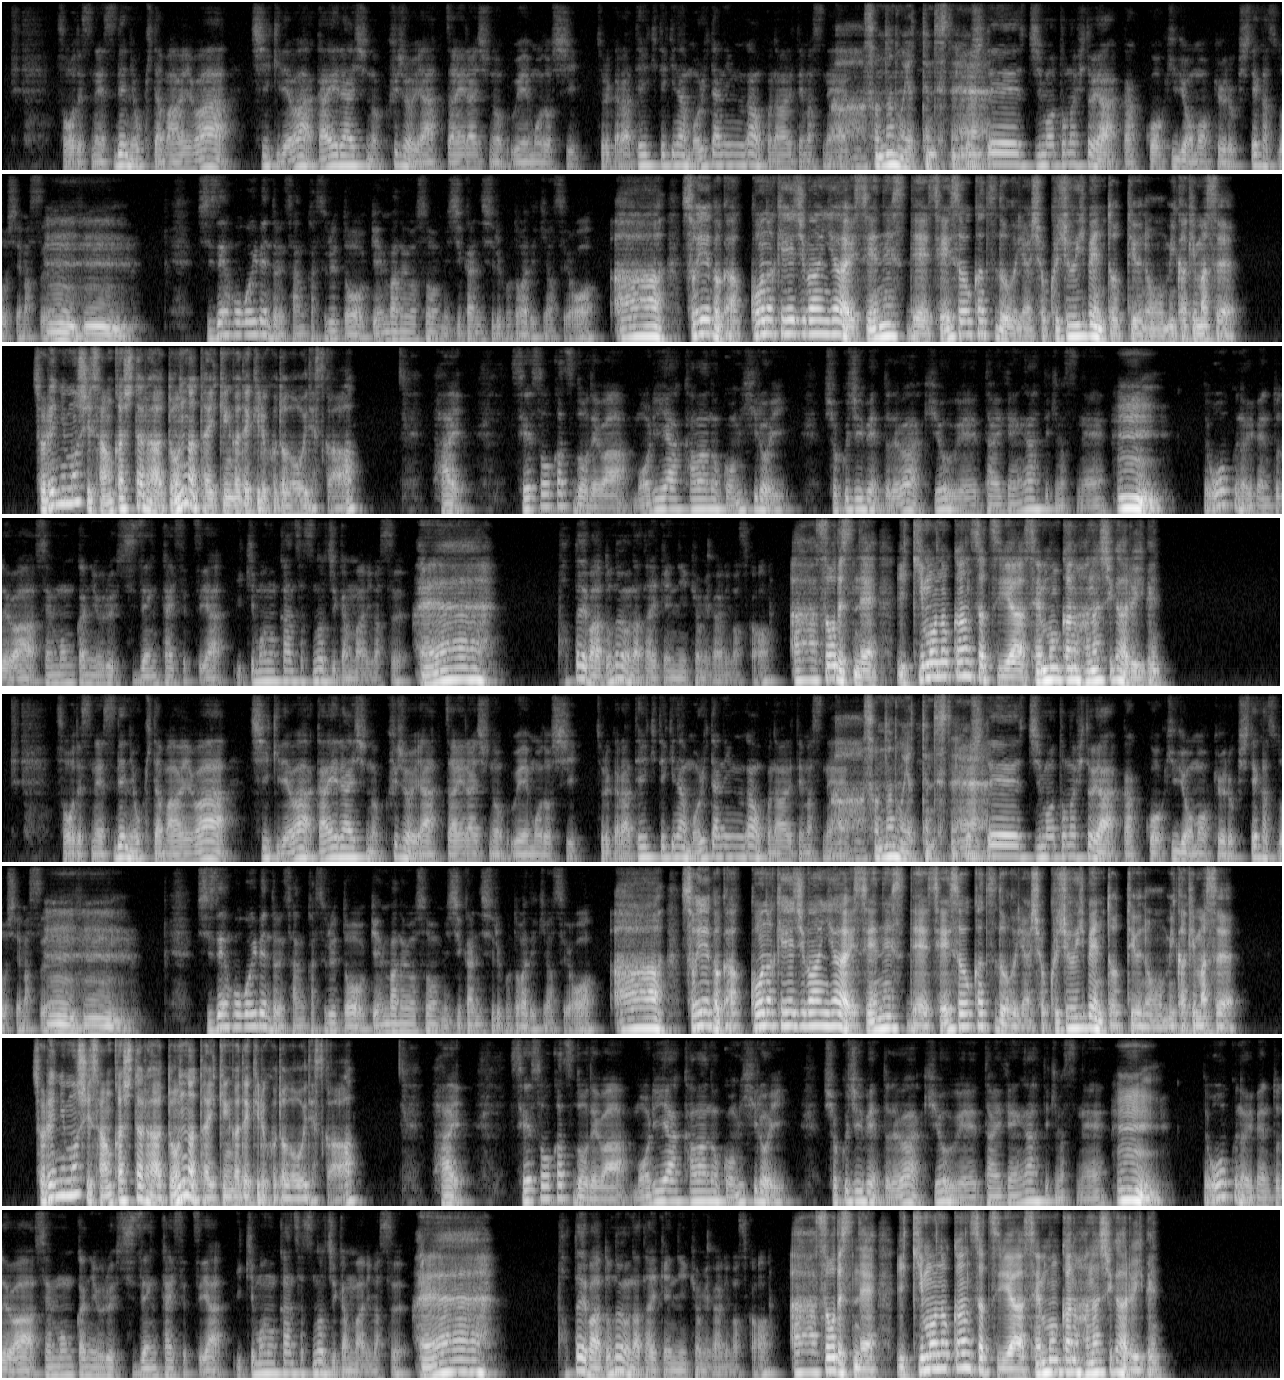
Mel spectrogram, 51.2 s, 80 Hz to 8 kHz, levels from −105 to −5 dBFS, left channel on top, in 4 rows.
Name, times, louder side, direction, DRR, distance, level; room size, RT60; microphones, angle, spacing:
voice 1, 0.2-8.5 9.6-13.3 14.5-18.7 29.6-30.3 30.7-33.5 33.8-36.6 37.6-42.5 44.0-46.1, right 3 dB, 45° right, 0.4 m, -33 dB
voice 2, 8.3-9.9 13.2-14.0 18.9-25.1 25.9-29.1 36.7-37.2 42.5-43.3 46.3-50.0, equal, 75° right, 0.7 m, -22 dB
3.2 x 2.1 x 2.5 m
head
